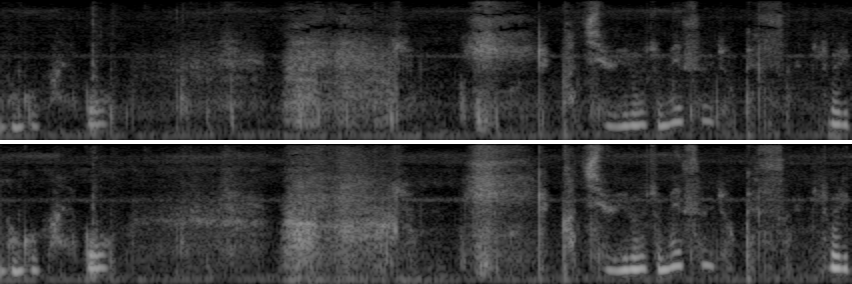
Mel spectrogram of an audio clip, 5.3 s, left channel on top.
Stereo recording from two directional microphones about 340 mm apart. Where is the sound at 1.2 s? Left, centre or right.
Centre.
